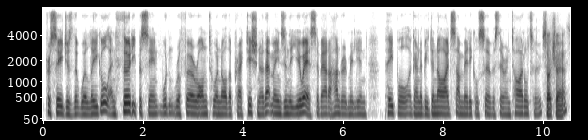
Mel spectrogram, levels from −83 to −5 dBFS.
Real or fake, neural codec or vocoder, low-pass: fake; vocoder, 44.1 kHz, 128 mel bands every 256 samples, BigVGAN v2; 7.2 kHz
